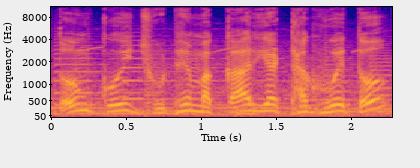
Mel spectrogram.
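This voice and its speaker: A man voicing a clever, witty royal courtier in an animated story, playful and persuasive. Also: high voice, moderate pace, natural voice. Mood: explaining. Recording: background music under voice.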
